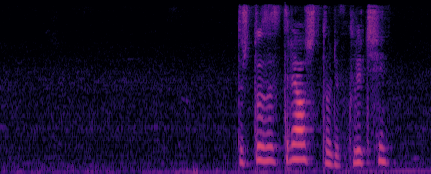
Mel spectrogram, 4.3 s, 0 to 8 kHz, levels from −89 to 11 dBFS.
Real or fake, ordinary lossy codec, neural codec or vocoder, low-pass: real; AAC, 32 kbps; none; 7.2 kHz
